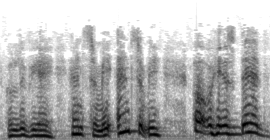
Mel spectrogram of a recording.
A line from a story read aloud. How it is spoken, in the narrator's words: cried out repeatedly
